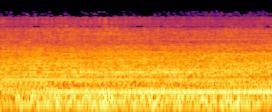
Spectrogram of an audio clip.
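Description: Helicopter idling on the ground, a steady engine drone with a constant low hum that strengthens a little about a second and a half in.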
